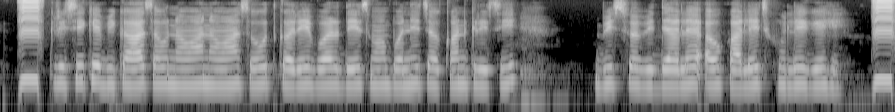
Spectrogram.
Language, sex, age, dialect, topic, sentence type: Chhattisgarhi, female, 18-24, Eastern, agriculture, statement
